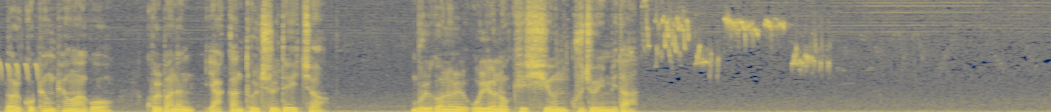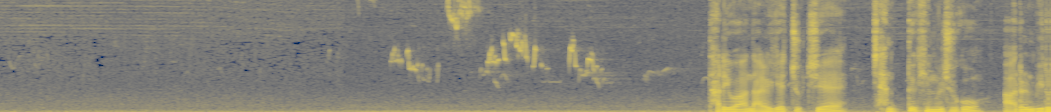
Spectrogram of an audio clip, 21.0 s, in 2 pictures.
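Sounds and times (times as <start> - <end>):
faint high bird chirps: 5.8 - 11.1, 12.3 - 19.4.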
